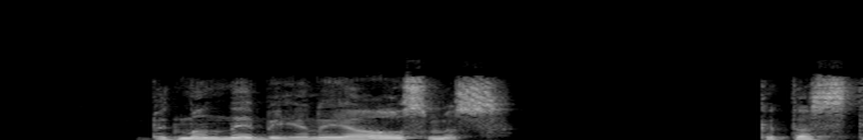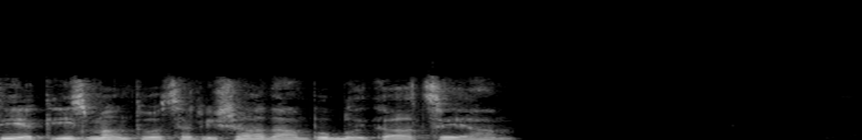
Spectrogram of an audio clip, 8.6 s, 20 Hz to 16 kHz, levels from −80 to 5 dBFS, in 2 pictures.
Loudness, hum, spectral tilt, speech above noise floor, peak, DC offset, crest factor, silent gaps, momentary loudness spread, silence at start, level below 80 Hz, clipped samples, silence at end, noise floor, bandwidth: -23 LUFS; none; -5 dB/octave; 65 dB; -8 dBFS; under 0.1%; 18 dB; none; 11 LU; 0.75 s; -64 dBFS; under 0.1%; 1.75 s; -88 dBFS; 7.8 kHz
